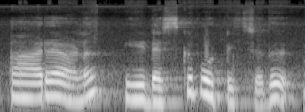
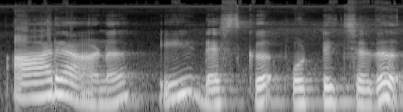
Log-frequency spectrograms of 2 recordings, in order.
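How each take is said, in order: First: Teacher to class, mildly stern, stressing ആരാണ്; stern demanding question. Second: Said in the usual way. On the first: Shown as a demonstration. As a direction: demand to know who broke the desk, hitting ആരാണ്. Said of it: "ആരാണ് ഈ desk പൊട്�ിച്ചത്?".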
